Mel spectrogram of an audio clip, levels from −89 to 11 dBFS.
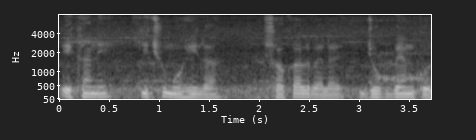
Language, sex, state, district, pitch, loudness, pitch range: Bengali, male, West Bengal, Jalpaiguri, 110 Hz, -22 LUFS, 100-115 Hz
